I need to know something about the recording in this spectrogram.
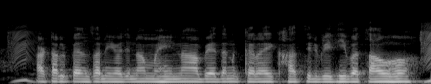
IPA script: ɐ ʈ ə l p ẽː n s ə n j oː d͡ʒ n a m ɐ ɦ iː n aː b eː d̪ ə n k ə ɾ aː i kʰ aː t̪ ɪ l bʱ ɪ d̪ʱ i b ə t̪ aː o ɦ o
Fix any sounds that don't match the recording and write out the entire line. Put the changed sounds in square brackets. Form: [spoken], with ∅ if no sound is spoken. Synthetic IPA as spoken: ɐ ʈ ə l p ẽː n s ə n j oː d͡ʒ n a m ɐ ɦ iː n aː b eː d̪ ə n k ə ɾ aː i kʰ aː t̪ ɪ [ɾ] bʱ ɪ d̪ʱ i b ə t̪ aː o ɦ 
